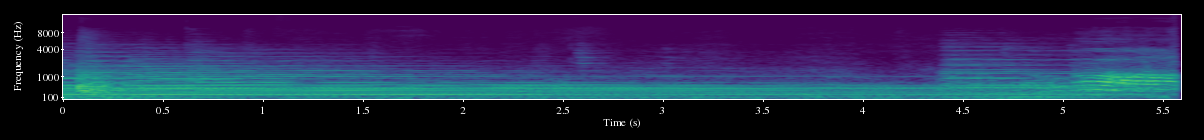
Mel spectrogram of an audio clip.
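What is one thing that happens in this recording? Church bells ring loudly overhead.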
